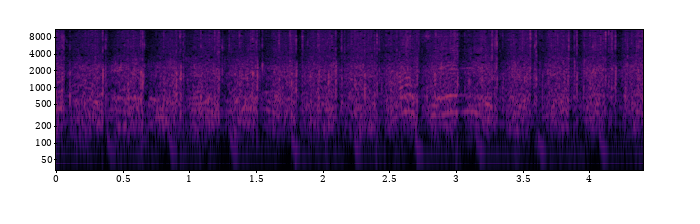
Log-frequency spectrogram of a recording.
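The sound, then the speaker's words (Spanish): A crowd in the packed, standing Maestranza bullring in Seville, Spain, claps loudly and steadily to welcome emeritus king Juan Carlos I, accompanied by Infanta Elena, a dense wash of rapid overlapping hand claps with cheering voices and shouts rising through it. “Juan Carlos I ha sido recibido en Sevilla entre aplausos y vítores.”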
